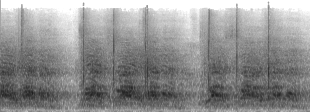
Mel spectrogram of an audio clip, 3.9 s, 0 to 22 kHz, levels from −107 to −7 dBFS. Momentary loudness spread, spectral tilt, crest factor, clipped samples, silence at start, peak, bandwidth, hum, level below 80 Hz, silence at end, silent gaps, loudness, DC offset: 8 LU; -2 dB/octave; 20 dB; under 0.1%; 0 s; -8 dBFS; 16 kHz; none; -72 dBFS; 0 s; none; -27 LUFS; under 0.1%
